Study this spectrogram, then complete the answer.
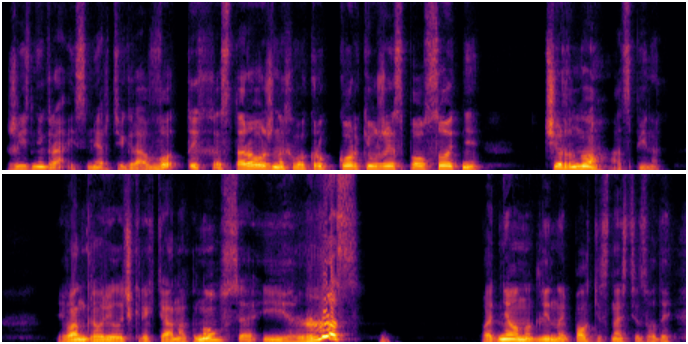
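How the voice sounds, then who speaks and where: A man reading a story aloud as an audiobook, acting out the characters' lines with lively expression. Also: medium pitch, moderate pace. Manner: expressive, acts out the dialogue. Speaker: narrator.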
